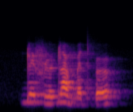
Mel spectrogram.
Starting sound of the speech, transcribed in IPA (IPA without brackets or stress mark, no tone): ɖ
